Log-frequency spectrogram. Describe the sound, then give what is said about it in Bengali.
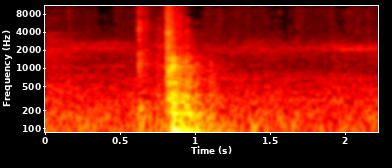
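A door opening: a soft click followed by a heavier thunk, then a short scraping rustle, all fairly quiet against a low background hush. “একটু পরেই খুলে গেল দরজা।”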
